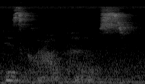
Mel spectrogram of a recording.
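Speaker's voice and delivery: soft whisper; calm bedtime whisper. Acted. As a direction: hush them into rest. Winding down to rest.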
